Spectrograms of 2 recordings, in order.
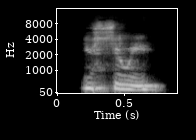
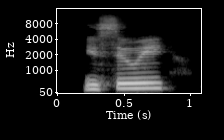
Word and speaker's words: Usui: As a UC Reiki master, did I say that right? Usui. Usui Reiki master, Melissa guides her clients through deep mind, body, spirit, skin transformations.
